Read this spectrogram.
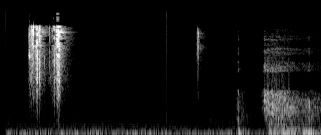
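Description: A gun fires in sharp bursts.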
